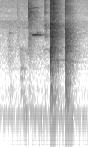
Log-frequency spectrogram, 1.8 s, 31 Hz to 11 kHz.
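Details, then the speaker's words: Cashless timer vending payment station for court lighting, selection set to a 1-second pulse: quiet room, then two sharp clicks about a third of a second apart as the relay pulls in and drops out normally. "you'll hear a loud clink then that's going to be the relay clicking in"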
